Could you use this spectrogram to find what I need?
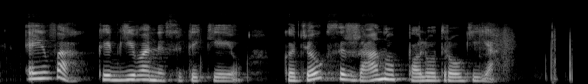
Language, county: Lithuanian, Marijampolė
